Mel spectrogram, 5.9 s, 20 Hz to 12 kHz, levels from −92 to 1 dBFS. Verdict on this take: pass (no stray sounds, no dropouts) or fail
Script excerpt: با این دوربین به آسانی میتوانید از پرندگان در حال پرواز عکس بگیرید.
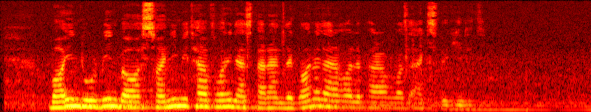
pass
